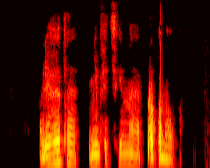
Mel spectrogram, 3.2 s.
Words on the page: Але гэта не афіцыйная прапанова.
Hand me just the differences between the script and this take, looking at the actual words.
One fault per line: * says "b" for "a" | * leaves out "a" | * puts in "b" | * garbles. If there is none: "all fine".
all fine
